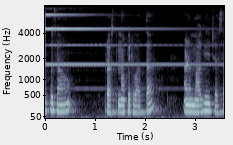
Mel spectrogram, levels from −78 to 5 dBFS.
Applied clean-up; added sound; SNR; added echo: none; Chime; 4 dB; none.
